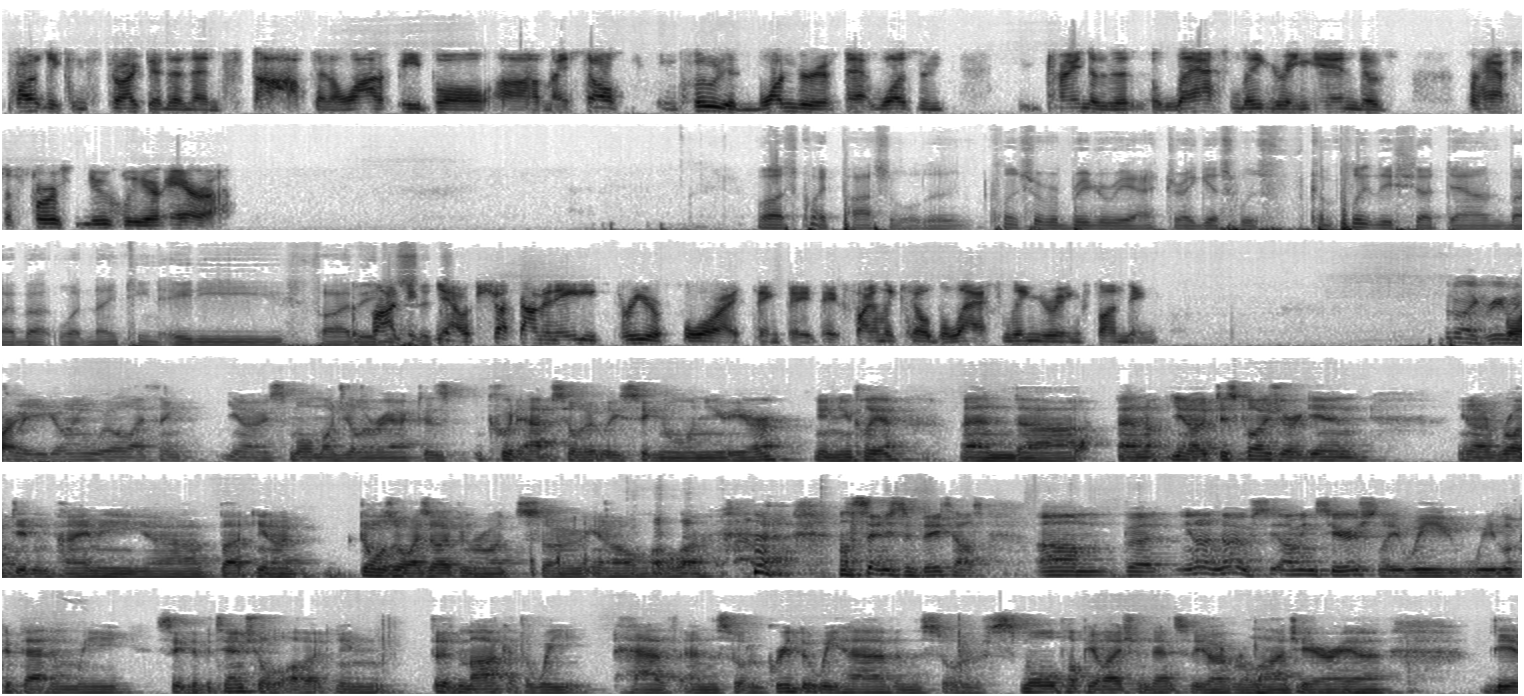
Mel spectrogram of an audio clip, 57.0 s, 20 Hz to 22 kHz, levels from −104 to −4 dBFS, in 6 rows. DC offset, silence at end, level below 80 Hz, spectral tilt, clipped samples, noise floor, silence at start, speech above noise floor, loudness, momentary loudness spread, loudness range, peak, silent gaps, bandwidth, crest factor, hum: under 0.1%; 0 s; -38 dBFS; -5 dB/octave; under 0.1%; -66 dBFS; 0.05 s; 49 dB; -17 LUFS; 15 LU; 12 LU; -2 dBFS; none; 15.5 kHz; 16 dB; none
